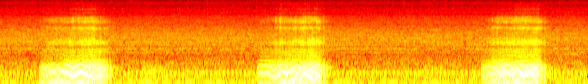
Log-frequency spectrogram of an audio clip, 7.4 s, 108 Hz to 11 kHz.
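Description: Three rhythmic, rattling snores on the breath in, about 22 a minute, with quiet breathing out between them; ordinary loud snoring.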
